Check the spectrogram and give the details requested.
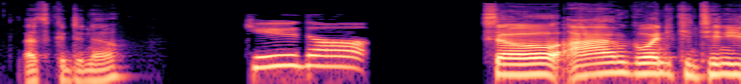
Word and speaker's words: Kyudo: So the lines above the top of the O and the U are meant to symbolize extending that vowel. That's good to know. Kyudo.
